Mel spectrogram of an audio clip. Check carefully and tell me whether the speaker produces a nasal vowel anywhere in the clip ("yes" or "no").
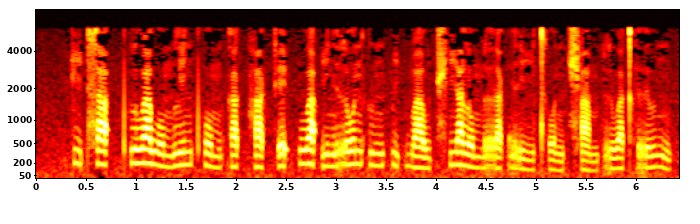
no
